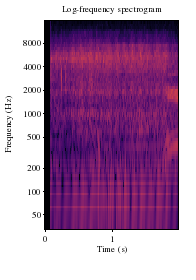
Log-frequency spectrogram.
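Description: John Deere compact excavator's diesel engine running with a steady low hum.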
